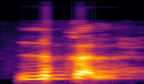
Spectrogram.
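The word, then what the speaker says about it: knuckle: तो आपको बोलना है, राइट, नॉब, नॉक, निकर्स, नकल, अ नाइट। यहाँ हमको के लेटर को साइलेंट रखना है और वर्ड्स को प्रोनाउंसिएशन करना है।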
